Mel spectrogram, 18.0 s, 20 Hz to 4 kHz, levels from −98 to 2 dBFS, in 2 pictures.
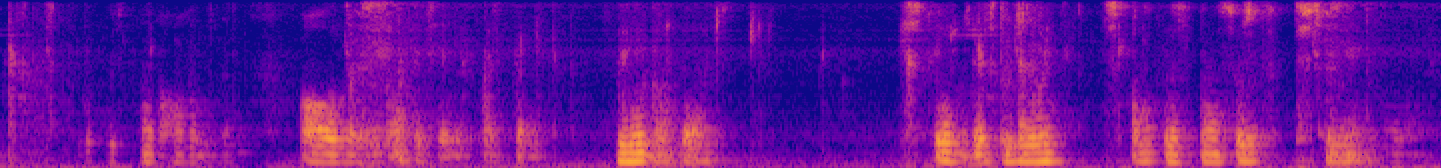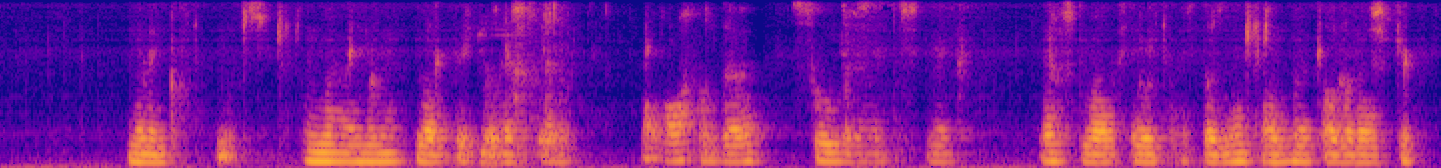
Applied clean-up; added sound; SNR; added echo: neural mask model DeepFilterNet 3.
